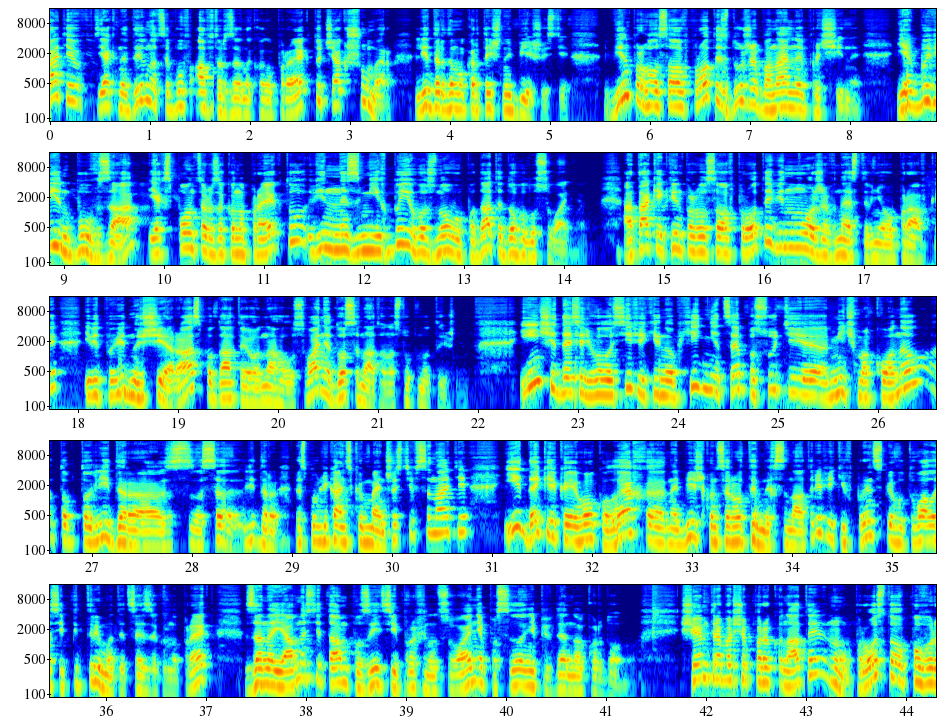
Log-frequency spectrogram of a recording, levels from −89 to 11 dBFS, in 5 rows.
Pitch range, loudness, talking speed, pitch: 145-190 Hz, -19 LUFS, 145 wpm, 165 Hz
